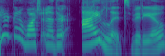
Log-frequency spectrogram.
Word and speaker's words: ILLIT: Okay, I understand that I said Illet to be real. I didn't know how to pronounce it, but you guys have told me in the comments.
